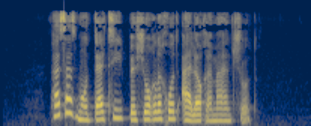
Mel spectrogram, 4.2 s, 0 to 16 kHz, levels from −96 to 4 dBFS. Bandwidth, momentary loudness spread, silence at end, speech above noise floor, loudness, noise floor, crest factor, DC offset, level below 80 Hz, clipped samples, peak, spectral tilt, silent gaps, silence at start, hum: 11.5 kHz; 12 LU; 0.85 s; 57 dB; -16 LUFS; -73 dBFS; 18 dB; under 0.1%; -60 dBFS; under 0.1%; 0 dBFS; -4 dB/octave; none; 0.7 s; none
